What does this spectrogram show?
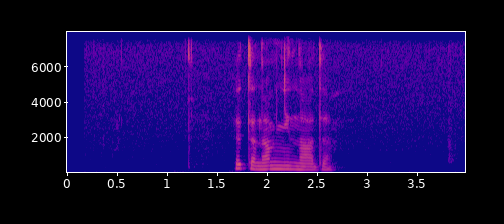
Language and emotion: Russian, neutral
